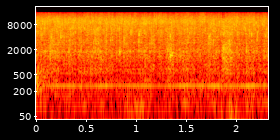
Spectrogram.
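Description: Small onions fry for a liver fry, giving a loud, steady, close sizzle with no pauses and no voices.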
